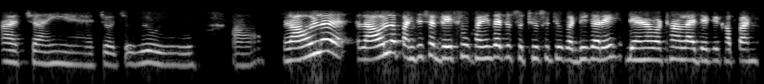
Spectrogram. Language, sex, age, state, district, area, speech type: Sindhi, female, 45-60, Maharashtra, Thane, urban, conversation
